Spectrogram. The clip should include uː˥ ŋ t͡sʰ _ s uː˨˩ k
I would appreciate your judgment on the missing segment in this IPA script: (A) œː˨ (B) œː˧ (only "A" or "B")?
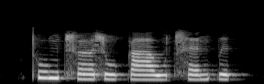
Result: A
